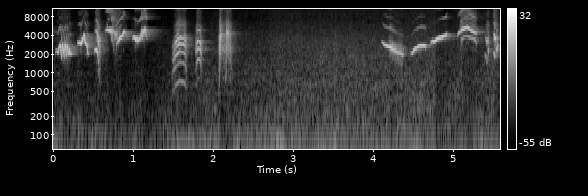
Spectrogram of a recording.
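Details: Long-tailed shrike song meant to provoke a reply from other shrikes; quick high chirps and harsh notes, a two-second gap, then rising whistled slurs and a final burst of chirping.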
